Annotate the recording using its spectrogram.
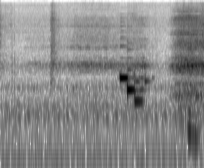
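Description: An electronic alert tone: three quick beeps falling in pitch, a little over a second in, like a phone notification chime.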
